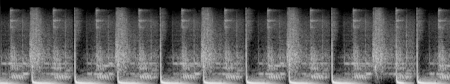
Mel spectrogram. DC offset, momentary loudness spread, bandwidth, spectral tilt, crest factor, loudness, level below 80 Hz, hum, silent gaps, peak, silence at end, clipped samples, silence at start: under 0.1%; 2 LU; 15.5 kHz; -4 dB/octave; 12 dB; -14 LUFS; -14 dBFS; none; none; 0 dBFS; 0 s; under 0.1%; 0 s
